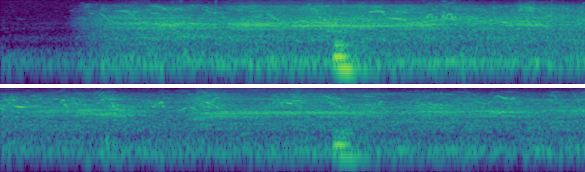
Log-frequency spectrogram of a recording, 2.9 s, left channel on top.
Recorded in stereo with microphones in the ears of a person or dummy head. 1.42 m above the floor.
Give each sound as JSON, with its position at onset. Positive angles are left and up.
{"t": 1.7, "sound": "laughter", "side_deg": 0, "distance_m": 1.0}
